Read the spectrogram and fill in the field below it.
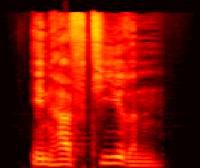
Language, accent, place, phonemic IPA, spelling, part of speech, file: German, Germany, Berlin, /ɪnhafˈtiːʁən/, inhaftieren, verb, De-inhaftieren.ogg
- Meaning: to arrest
